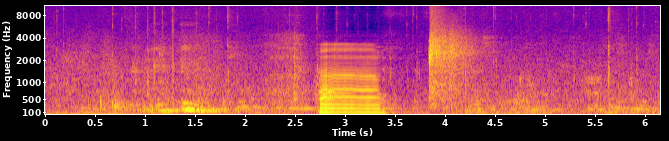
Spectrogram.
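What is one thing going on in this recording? Keys on a laptop keyboard click as someone types.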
